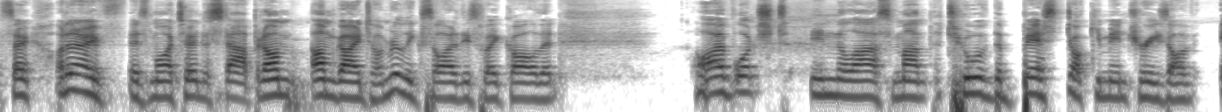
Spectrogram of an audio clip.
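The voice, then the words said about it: Voice in bad, worsening condition. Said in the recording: “My voice is getting worse... My voice is that bad.”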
